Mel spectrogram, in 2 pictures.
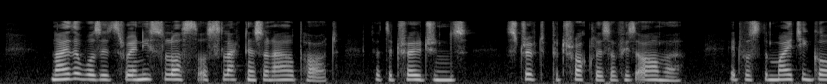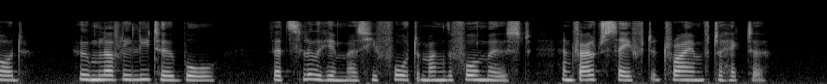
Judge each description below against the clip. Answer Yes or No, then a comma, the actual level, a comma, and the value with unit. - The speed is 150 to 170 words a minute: Yes, average, 155 wpm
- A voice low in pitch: No, high, 210 Hz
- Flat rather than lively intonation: Yes, narrow, 1.7 semitones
